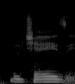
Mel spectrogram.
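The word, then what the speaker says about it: Lucchese: that boot maker's name lucies uh luchazi luchezi yes they are they're like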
